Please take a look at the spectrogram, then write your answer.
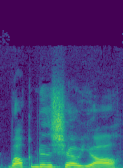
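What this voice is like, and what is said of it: Brief Southern American accent. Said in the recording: “I see my southern accent jumped in there for a second.”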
